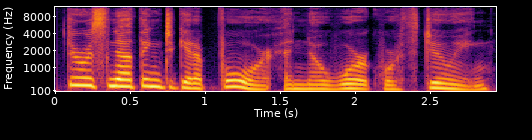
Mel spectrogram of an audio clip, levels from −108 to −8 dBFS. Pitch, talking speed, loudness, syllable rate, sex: 200 Hz, 245 wpm, -19 LUFS, 5.3 syllables/s, female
